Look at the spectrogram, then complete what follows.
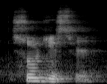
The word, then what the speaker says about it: Surgisphere: Esa data, Surgisphere, pueden buscarlo. Se escribe igual que surge, pero con i al final, y Sphere en inglés, S-P-H-E-R-I, Surgisphere.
